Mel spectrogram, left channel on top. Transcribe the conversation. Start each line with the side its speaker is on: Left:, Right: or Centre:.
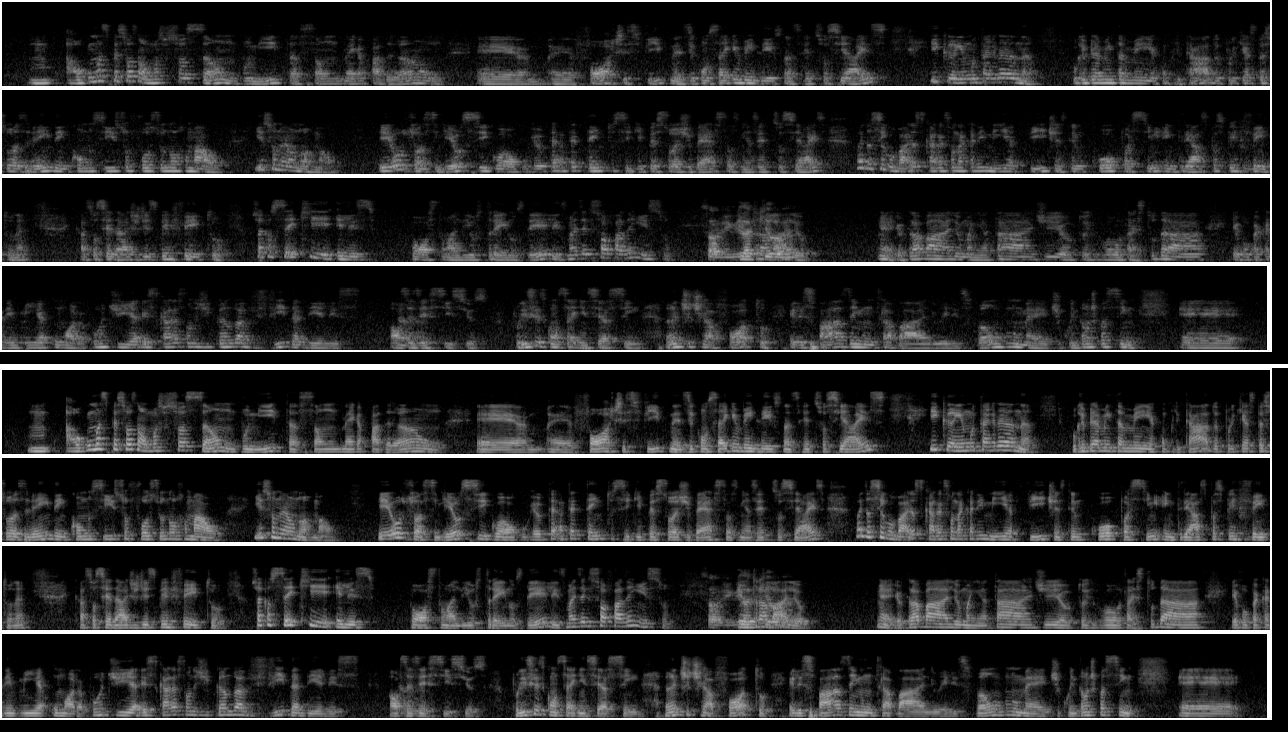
Right: Hum, Algumas pessoas não, algumas pessoas são bonitas, são mega padrão, é, é, fortes, fitness, e conseguem vender isso nas redes sociais e ganham muita grana. O que para mim também é complicado é porque as pessoas vendem como se isso fosse o normal. Isso não é o normal. Eu
Left: uhum,
Right: sou assim, eu sigo algo, eu te- até tento seguir pessoas diversas nas minhas redes sociais, mas eu sigo vários caras que são da academia, fitness, tem um corpo assim, entre aspas, perfeito,
Left: uhum.
Right: né? Que a sociedade diz perfeito. Só que eu sei que eles postam ali os treinos deles, mas eles só fazem isso.
Left: Só vimos
Right: Eu
Left: daquilo,
Right: trabalho.
Left: né?
Right: É, eu trabalho manhã à tarde, eu tô- vou voltar a estudar, eu vou pra academia uma hora por dia. Esses caras estão dedicando a vida deles aos
Left: Aham,
Right: exercícios. Por isso eles conseguem ser assim. Antes de tirar foto, eles fazem um trabalho, eles vão no médico. Então, tipo assim, eh,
